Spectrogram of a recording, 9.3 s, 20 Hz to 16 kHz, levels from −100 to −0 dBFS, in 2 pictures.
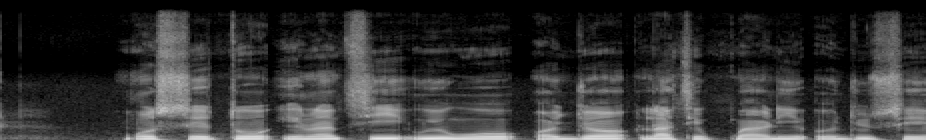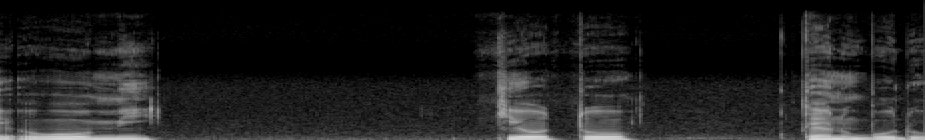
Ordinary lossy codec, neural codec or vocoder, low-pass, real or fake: none; none; 14.4 kHz; real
